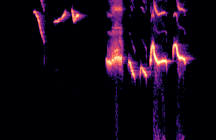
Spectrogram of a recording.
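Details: Orange-headed thrush of the Bali form, sung as a master song to coax other thrushes into singing; its voice is unique, tight and loud. Two high descending whistles open, then a dense run of warbled, buzzy notes sliding around the middle range.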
